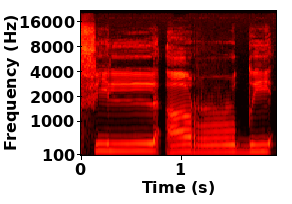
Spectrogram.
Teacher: আর বলার সময় আ শক্ত, র ভারী, আর অর যেন না হয়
